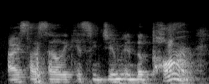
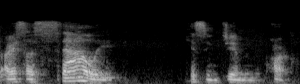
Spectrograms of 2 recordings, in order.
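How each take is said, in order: First: The word park carries the main stress. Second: The word Sally carries the main stress. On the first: The sentence is about where it happened. "I don't know why the park would be like, whoa" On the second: The sentence is about who was involved. "It's all about Sally"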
